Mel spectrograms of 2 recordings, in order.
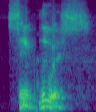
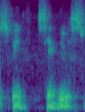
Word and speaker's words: St. Louis: Louis because it is the French spelling of St. Louis, which is said St. Louis. But we just say it's St. Louis because we aren't French.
